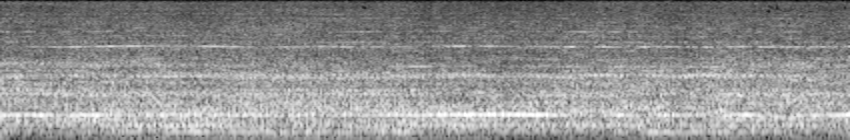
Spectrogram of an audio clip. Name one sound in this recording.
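An upright vacuum cleaner whirs steadily with a high motor whine.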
